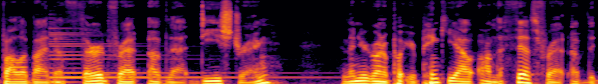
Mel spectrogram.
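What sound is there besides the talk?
No everyday noises stand out.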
